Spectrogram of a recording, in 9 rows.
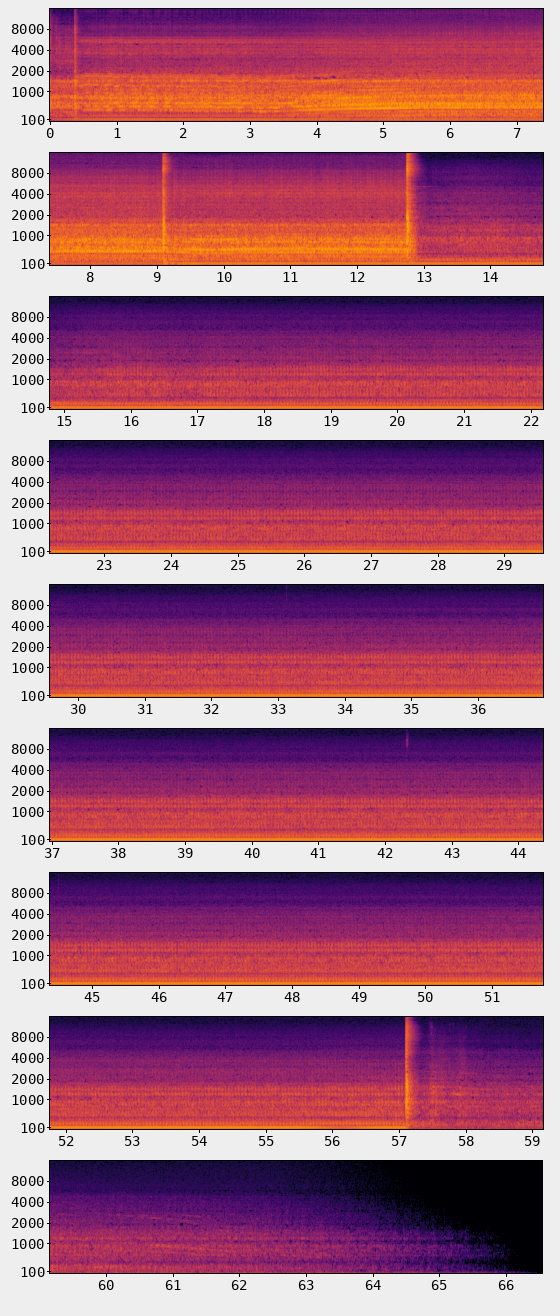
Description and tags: FX ORGAN HAMMOND M111 STARTUP RUNNING AND SHUTDOWN
Sound of a Hammond M-111 organ engine. Startup, sound of it running for about 10-15 seconds, and then shutdown. Microphone placement in front of the cabinet. Recorded with a Tascam DR-40.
